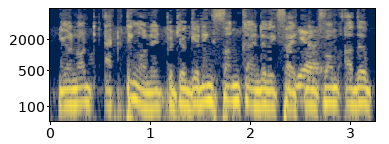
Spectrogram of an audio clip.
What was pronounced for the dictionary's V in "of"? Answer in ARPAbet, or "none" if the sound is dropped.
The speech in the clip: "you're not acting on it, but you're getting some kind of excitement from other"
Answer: V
